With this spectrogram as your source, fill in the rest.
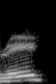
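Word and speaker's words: read: আই রেড the book yesterday. এখানে এটা রেড উচ্চারণ হবে।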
